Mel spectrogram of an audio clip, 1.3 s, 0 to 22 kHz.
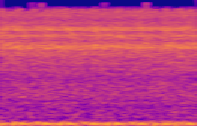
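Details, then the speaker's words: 1982 Chevrolet Corvette V8 with Crossfire fuel injection, cold idle: deep uneven thumping with irregularly dropped beats, missing badly on a cylinder or two. Owner expects it to run well once warmer. "is missing like crazy so I'm gonna shut the video off and they took the car off here in a second once it gets warmer it'll run really good"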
